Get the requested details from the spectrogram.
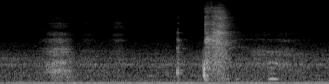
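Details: A quick inward breath, then one forceful sneeze over low room hum; a single sneeze during an allergy fit while reading aloud about pollination.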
